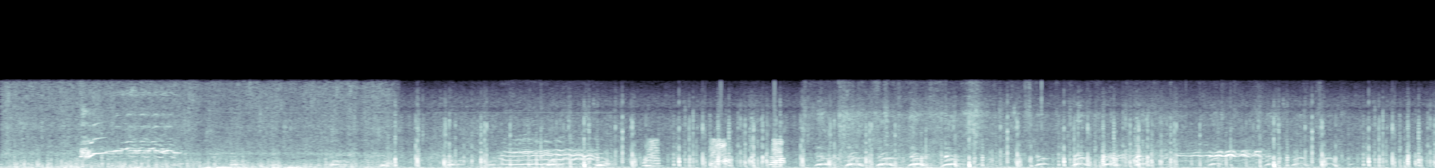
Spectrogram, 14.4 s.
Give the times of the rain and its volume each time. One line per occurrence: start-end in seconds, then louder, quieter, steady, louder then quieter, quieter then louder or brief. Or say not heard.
0.0-14.3 steady.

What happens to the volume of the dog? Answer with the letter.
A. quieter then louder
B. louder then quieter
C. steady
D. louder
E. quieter
B.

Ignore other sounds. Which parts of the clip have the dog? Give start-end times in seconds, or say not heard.
1.7-13.6.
